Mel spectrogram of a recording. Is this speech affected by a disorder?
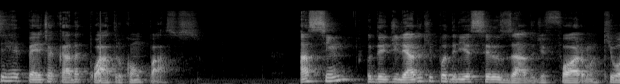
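No.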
